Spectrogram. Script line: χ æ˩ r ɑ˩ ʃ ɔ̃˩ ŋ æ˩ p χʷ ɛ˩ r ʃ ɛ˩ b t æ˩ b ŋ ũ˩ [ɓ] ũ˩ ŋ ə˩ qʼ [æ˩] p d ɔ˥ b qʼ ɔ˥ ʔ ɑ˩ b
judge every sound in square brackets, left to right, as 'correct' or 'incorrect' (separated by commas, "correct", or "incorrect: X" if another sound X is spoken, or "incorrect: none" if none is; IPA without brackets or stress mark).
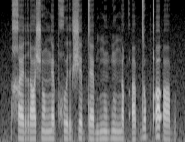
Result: correct, correct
